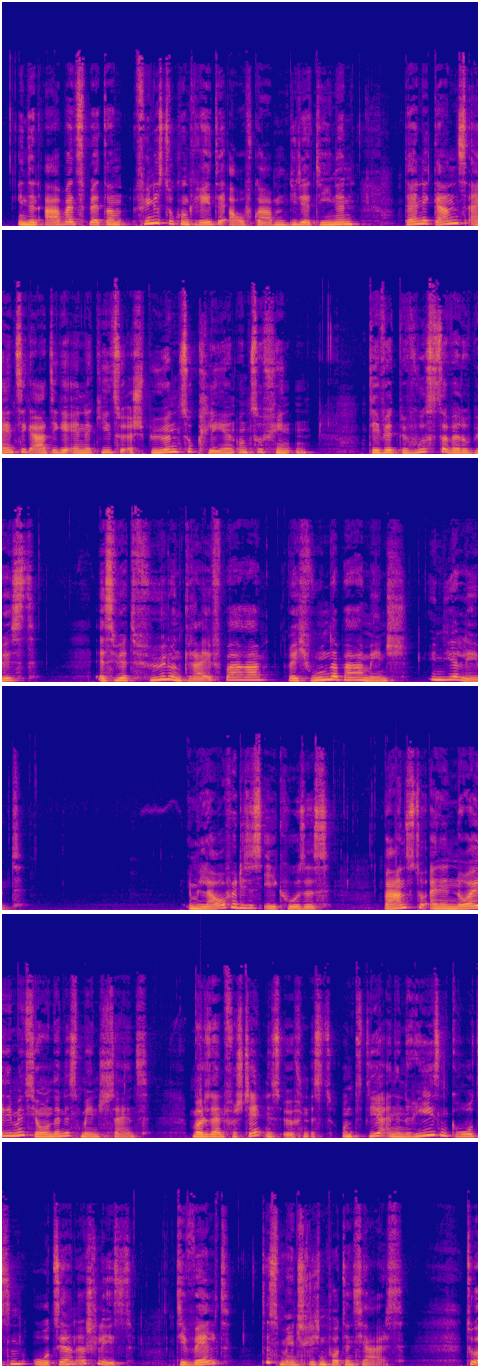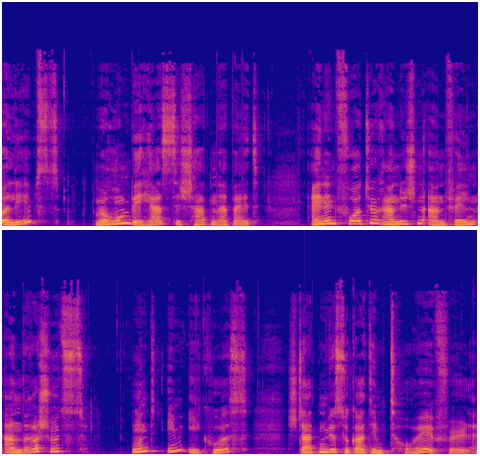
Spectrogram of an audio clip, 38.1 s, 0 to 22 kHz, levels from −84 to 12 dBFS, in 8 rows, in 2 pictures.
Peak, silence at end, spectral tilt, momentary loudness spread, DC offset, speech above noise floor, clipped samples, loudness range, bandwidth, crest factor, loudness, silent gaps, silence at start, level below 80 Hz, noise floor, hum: 0 dBFS; 0 s; -4.5 dB/octave; 10 LU; under 0.1%; 48 dB; under 0.1%; 4 LU; 17.5 kHz; 16 dB; -16 LUFS; none; 0.15 s; -56 dBFS; -64 dBFS; none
